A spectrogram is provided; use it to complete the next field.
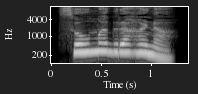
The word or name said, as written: ಸೋಮಗ್ರಹಣ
